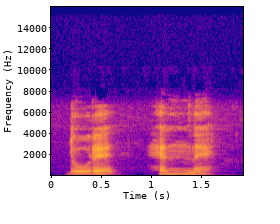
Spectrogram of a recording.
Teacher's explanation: The final consonant sangsiot of this letter belongs to digit group, D group. But also, the final consonant sangsiot is followed by the nasal sound niun of the next letter. So the final consonant sangsiot becomes nasalized into niun sound, N sound. So het becomes hen.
